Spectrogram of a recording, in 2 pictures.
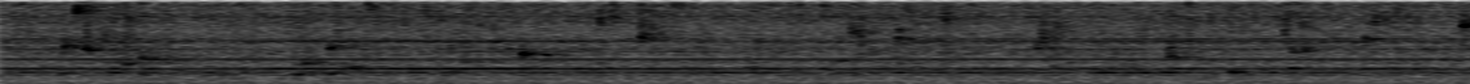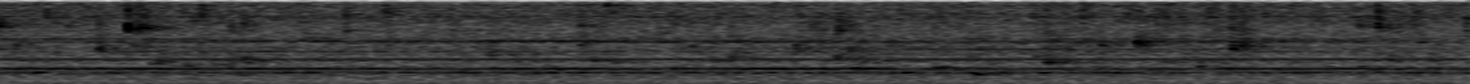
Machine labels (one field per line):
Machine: pump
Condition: normal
